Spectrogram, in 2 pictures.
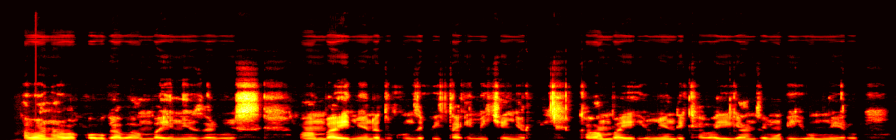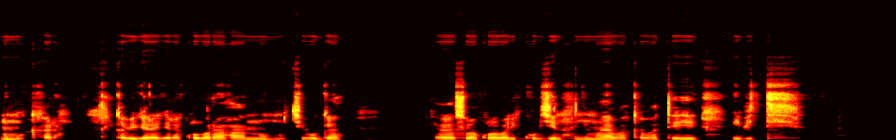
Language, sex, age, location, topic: Kinyarwanda, male, 18-24, Nyagatare, government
